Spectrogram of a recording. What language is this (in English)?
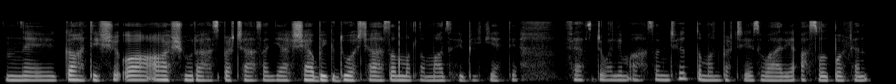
Kashmiri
